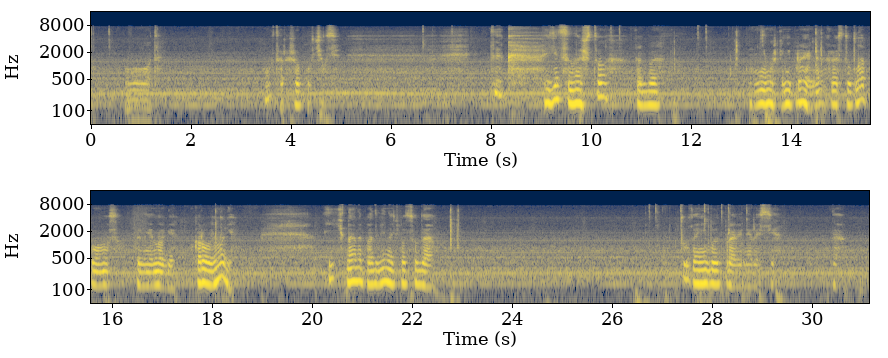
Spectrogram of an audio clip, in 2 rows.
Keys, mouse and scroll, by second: 0.3-3.4 middle drag, 7.1-10.2 middle drag, 10.3 click, 12.0 shift+click, 14.4 KP_1, 17.9 KP_3, 22.7 g, 27.9 right click, 28.1 click, 28.6-31.1 middle drag.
